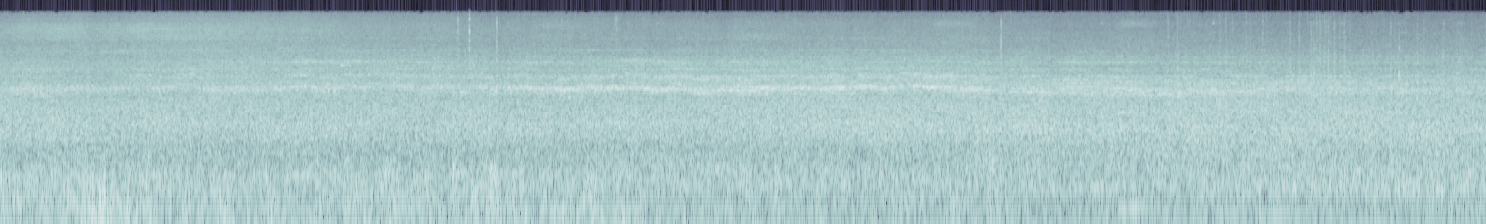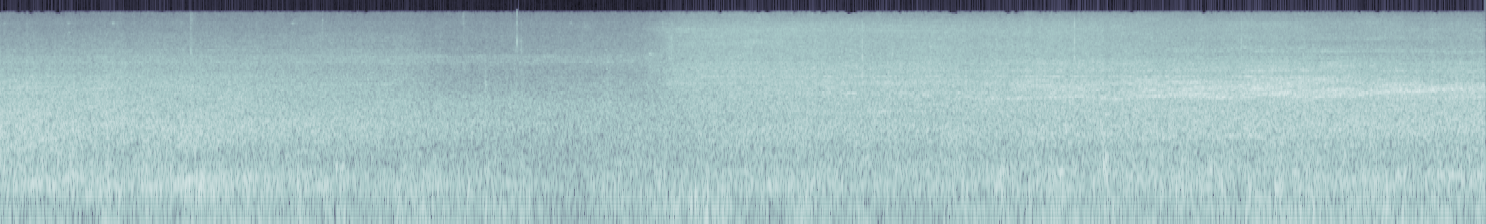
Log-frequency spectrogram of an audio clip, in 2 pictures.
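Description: Vintage railway carriages rolling past on the track, their wheels running with a steady rumble and a wavering high squeal of the flanges. The sound dips briefly about two-thirds through.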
